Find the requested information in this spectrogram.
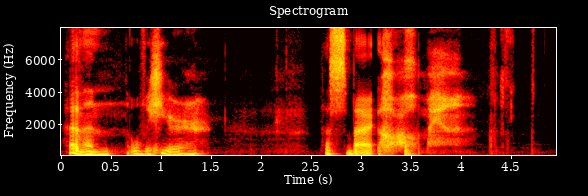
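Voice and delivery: breathless whisper of amazement; awed whisper. Real, not acted. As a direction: whisper it in disbelief. Admiring the back cover.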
